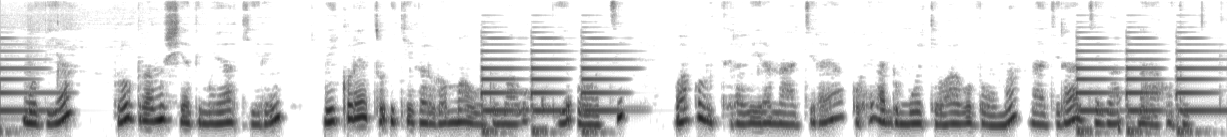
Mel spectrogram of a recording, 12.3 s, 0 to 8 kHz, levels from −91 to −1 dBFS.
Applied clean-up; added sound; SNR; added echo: classical method Wiener filter.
